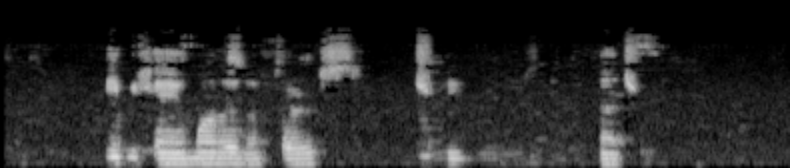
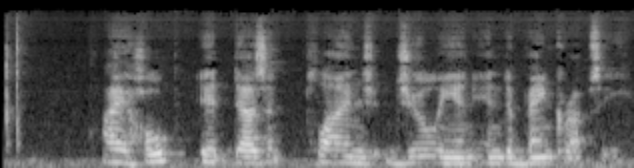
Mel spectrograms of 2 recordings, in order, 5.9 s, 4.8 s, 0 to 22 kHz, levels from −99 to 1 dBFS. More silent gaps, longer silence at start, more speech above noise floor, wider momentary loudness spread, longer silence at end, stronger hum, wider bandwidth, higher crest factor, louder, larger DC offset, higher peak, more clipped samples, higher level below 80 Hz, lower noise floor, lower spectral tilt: neither; first, 0.8 s vs 0.05 s; first, 48 dB vs 26 dB; first, 12 LU vs 7 LU; first, 1.05 s vs 0 s; neither; second, 9.4 kHz vs 16.5 kHz; about the same, 20 dB vs 18 dB; about the same, -21 LUFS vs -21 LUFS; neither; about the same, -4 dBFS vs -4 dBFS; neither; second, -66 dBFS vs -46 dBFS; first, -69 dBFS vs -47 dBFS; about the same, -4 dB/octave vs -4 dB/octave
